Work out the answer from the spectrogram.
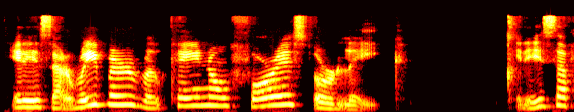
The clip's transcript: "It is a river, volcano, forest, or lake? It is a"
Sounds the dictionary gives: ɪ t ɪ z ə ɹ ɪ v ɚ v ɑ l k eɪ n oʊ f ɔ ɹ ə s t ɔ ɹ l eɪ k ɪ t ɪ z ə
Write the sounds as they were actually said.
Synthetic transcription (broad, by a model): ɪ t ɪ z ə ɹ ɪ v ɚ v ɑ l k eɪ n oʊ f ɔ ɹ ə s t ɔ ɹ l eɪ k ɪ t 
